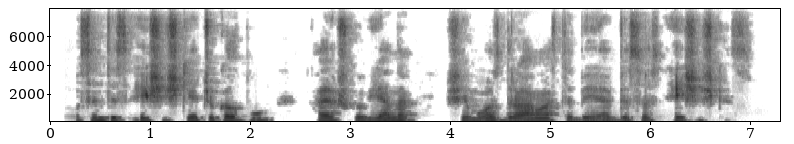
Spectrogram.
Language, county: Lithuanian, Kaunas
